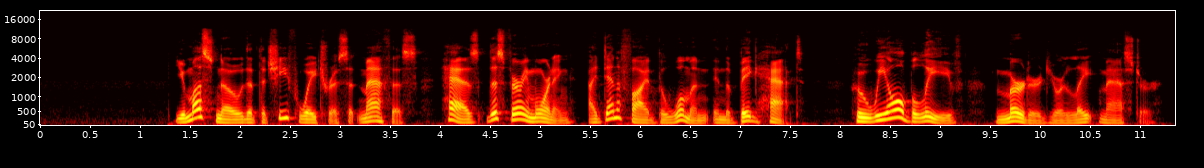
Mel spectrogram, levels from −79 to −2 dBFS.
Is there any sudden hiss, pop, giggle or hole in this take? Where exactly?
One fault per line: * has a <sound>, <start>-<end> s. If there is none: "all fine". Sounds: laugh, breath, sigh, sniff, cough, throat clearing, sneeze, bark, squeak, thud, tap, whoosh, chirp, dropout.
all fine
